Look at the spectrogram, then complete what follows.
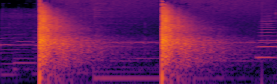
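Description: Two loud gunshots from two people firing ring out about a second and a half apart, each sharp crack trailing off in a long echoing decay, over a faint humming background with no talking.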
